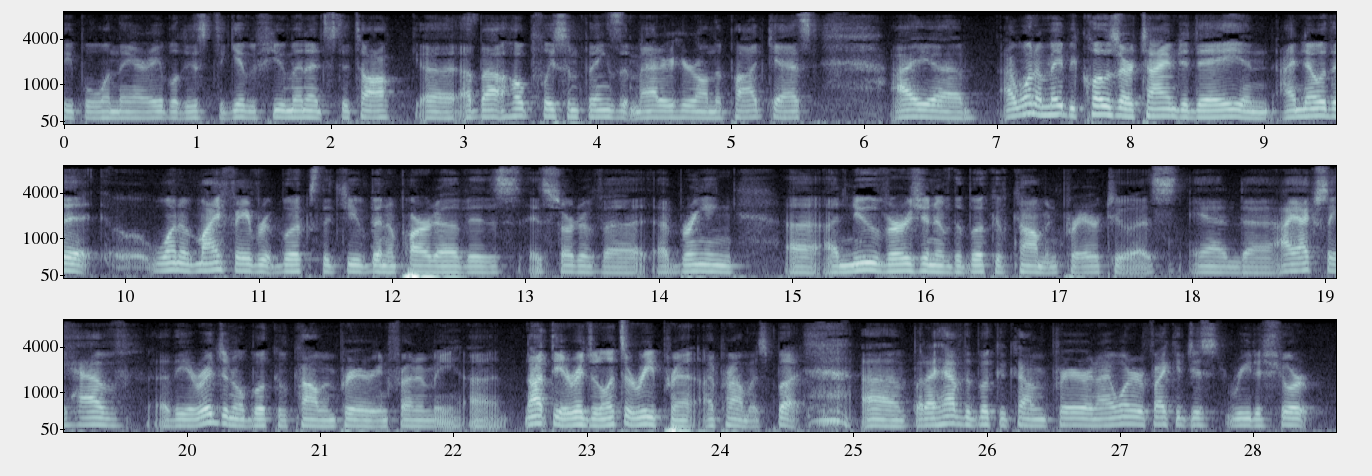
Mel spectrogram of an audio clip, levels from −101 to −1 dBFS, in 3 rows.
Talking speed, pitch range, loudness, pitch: 235 wpm, 115-135 Hz, -27 LUFS, 125 Hz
